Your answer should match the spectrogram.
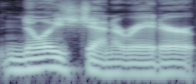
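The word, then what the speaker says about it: GNoise Generator: And you can find me on social media as Noise Generator with a silent G at the front.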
